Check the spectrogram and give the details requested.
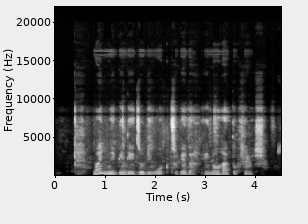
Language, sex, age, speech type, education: Nigerian Pidgin, female, 30-45, spontaneous, tertiary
